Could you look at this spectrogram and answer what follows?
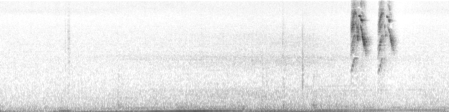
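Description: Goldfinch × canary hybrid giving two short, sharp calls about half a second apart, a little past five seconds in, over a low rumble.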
